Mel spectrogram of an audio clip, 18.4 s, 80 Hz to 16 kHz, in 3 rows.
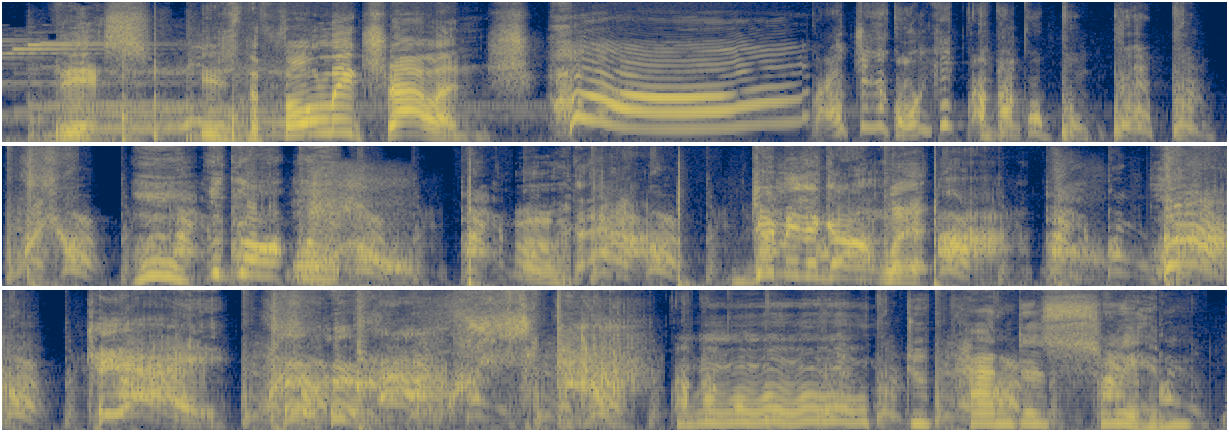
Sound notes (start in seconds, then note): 6.7 gasps; 7.5 grunts; 11.8 kung Fu noises; 13.4 grunts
